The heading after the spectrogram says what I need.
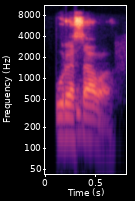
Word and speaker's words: Urasawa: Urasawa.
